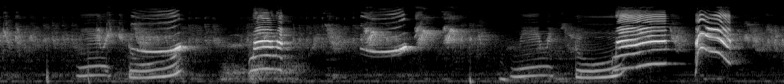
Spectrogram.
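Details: Talking pet ringneck parrot copying human words such as "mummy" inside a home, giving strident, rasping syllables with rising and falling sweeps, some stretched and wavering, separated by brief quiet gaps.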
